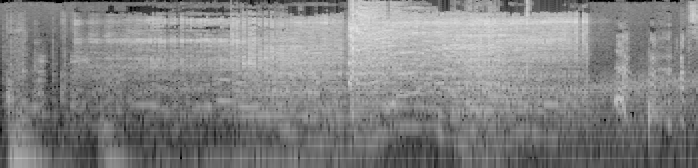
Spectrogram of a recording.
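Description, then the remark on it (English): A creaky house door opens slowly to let the dog Junior out, in one long, drawn-out groaning squeal with shifting pitch, loud, ending in a few soft knocks. “You have the thriller door in your.”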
